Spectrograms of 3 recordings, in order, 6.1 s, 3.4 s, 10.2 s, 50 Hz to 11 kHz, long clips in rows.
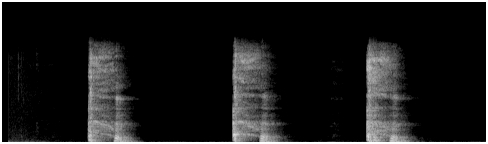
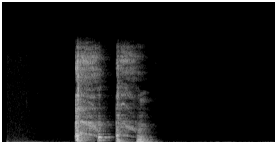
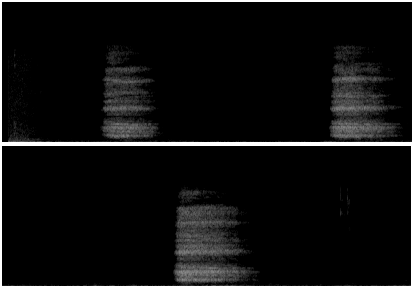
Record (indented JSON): {
  "three_cough_length": "6.1 s",
  "three_cough_amplitude": 25337,
  "three_cough_signal_mean_std_ratio": 0.35,
  "cough_length": "3.4 s",
  "cough_amplitude": 21775,
  "cough_signal_mean_std_ratio": 0.33,
  "exhalation_length": "10.2 s",
  "exhalation_amplitude": 1357,
  "exhalation_signal_mean_std_ratio": 0.44,
  "survey_phase": "beta (2021-08-13 to 2022-03-07)",
  "age": "18-44",
  "gender": "Male",
  "wearing_mask": "No",
  "symptom_runny_or_blocked_nose": true,
  "symptom_sore_throat": true,
  "smoker_status": "Never smoked",
  "respiratory_condition_asthma": false,
  "respiratory_condition_other": false,
  "recruitment_source": "REACT",
  "submission_delay": "3 days",
  "covid_test_result": "Negative",
  "covid_test_method": "RT-qPCR"
}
